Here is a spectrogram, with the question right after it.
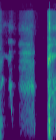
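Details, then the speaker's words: A single sharp adult cough follows faint breathy sounds in a small room, heard during a live talk; the speaker says not to worry about the coughing. "You'll hear the coughing. Don't worry. Everything is okay and going to plan."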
